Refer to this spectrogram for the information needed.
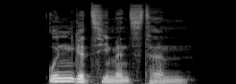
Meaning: strong dative masculine/neuter singular superlative degree of ungeziemend
- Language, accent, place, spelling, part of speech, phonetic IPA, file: German, Germany, Berlin, ungeziemendstem, adjective, [ˈʊnɡəˌt͡siːmənt͡stəm], De-ungeziemendstem.ogg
